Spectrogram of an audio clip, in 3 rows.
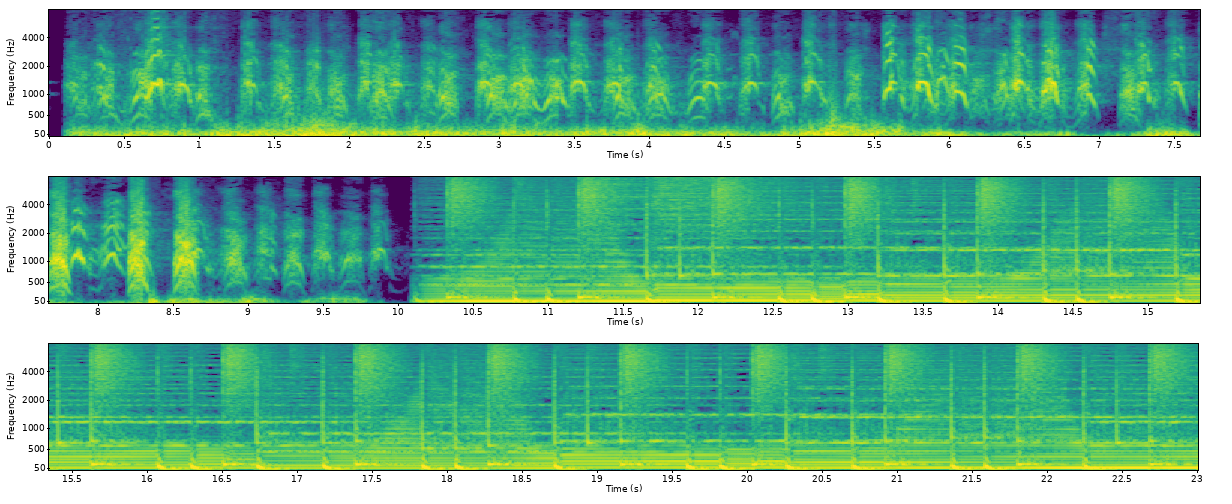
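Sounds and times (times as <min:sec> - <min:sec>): dogs barking rapidly: 0:00.0 - 0:10.1
electronic music: 0:10.1 - 0:23.0.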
